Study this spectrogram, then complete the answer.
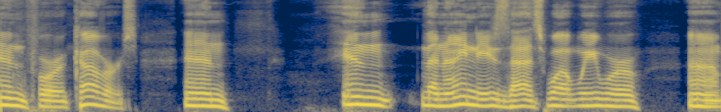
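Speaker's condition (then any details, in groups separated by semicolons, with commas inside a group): ALS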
